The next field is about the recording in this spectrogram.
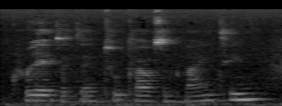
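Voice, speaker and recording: A woman guest from the Netherlands answering interview questions in a measured way, with frequent hesitations. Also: lowish voice, fairly even intonation, warm tone, slight background noise. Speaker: guest, foundation founder. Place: room at a wooden table. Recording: roomy room sound.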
